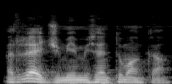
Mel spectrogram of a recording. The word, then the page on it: manca: dialettale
